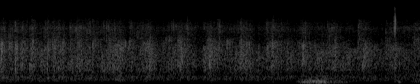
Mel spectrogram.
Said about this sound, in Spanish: Si alguien lo cree, den un aplauso fuerte a Jesús.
